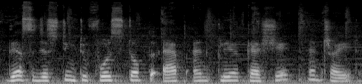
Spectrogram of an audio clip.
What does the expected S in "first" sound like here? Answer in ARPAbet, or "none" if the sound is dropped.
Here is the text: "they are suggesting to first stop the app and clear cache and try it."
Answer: none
